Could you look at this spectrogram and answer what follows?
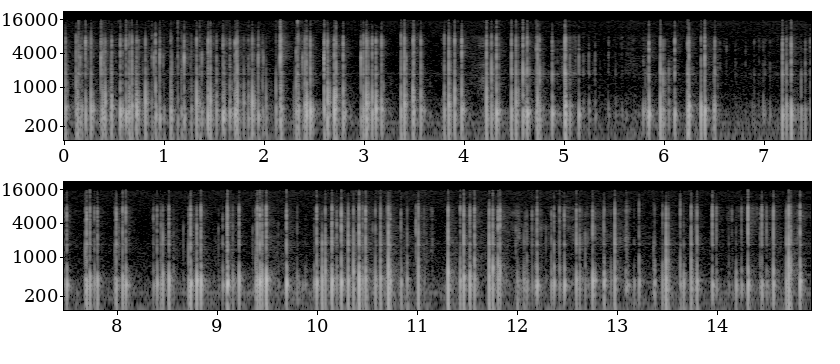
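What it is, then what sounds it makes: Plastic squeeze tube. Fingernails rapidly tap and scratch along a hand-held, hollow orange and white plastic lotion tube with a cap, which looks partly full. The result is a dense, fast run of short, dull clicks and scratchy rasps, mostly in the low-mids, over a steady low hum throughout.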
